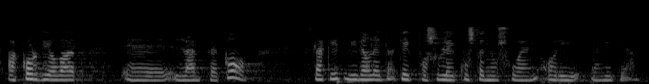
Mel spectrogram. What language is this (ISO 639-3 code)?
eus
